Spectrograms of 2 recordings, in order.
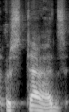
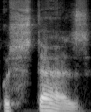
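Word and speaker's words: أستاذ: Even they don't know even how to say the word because the word Ustads is not correct in the way they say it. The word in Arabic is Ustaz, which means a master, teacher.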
